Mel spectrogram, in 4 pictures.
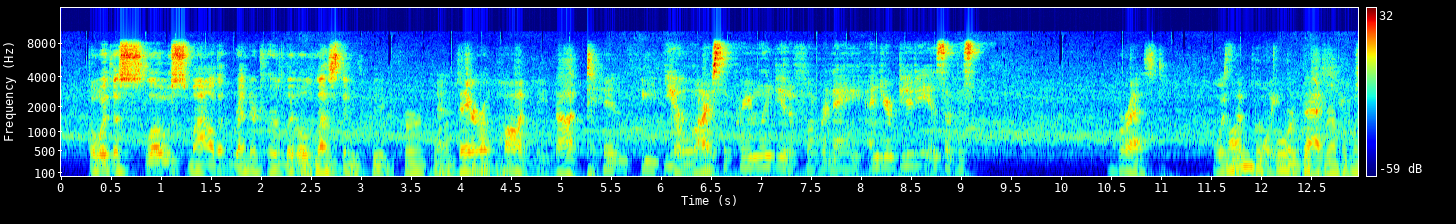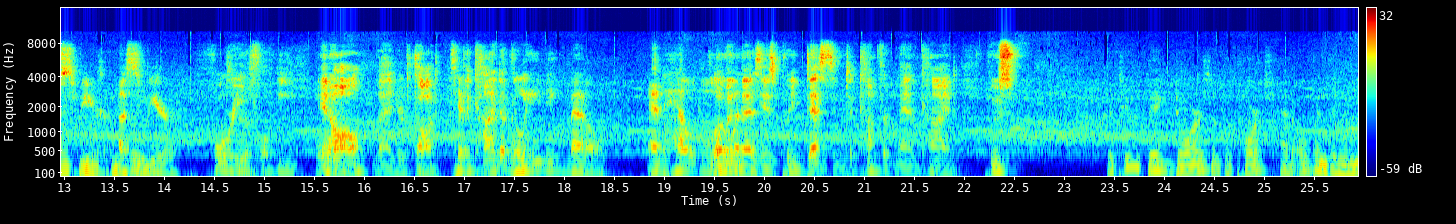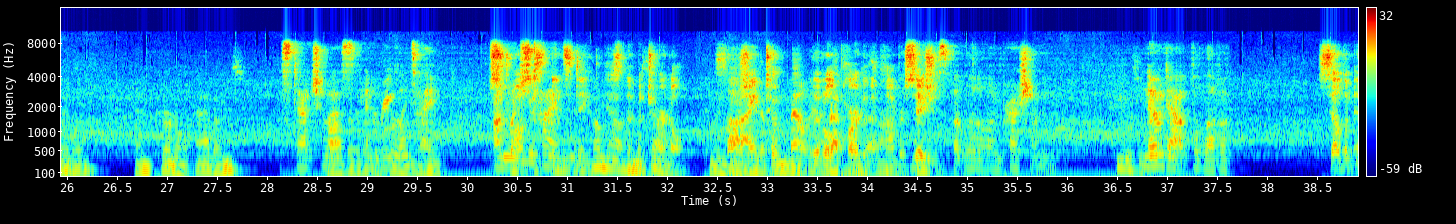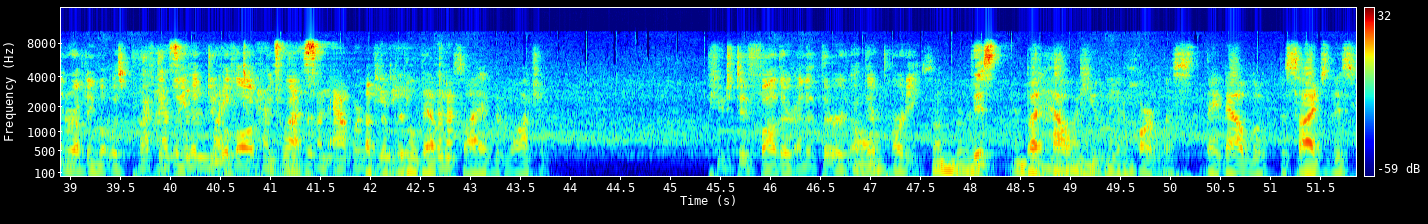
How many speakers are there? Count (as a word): four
